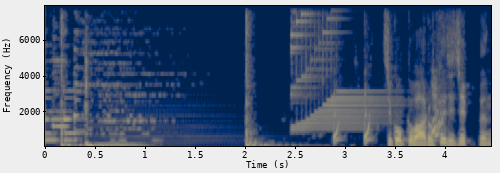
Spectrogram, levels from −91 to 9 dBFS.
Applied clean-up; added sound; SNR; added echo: classical method spectral subtraction.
